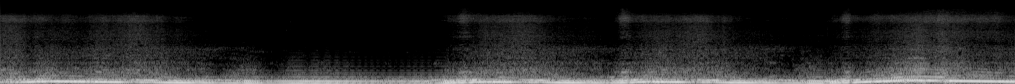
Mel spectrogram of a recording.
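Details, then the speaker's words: Cabrio with LE-Jetronic injection that had randomly flashing dash lights and misfiring, fixed by chemically cleaning the distributor part; after running a long time it revs up and down smoothly with no stumble or cutting out; normal revving. "Problema resolvido carro tá funcionando há bastante tempo posso acelerar à vontade"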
